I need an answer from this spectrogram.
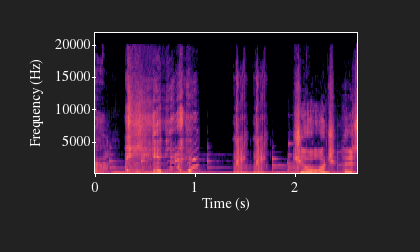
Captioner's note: giggles; snorts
